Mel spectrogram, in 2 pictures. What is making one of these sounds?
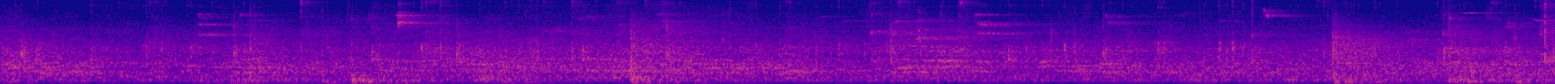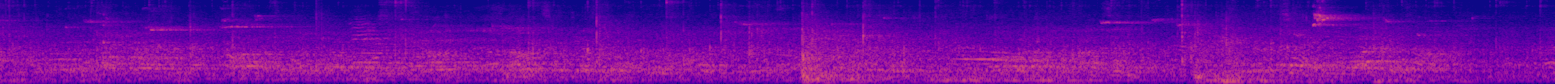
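Table tennis balls click sharply on tables and paddles.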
